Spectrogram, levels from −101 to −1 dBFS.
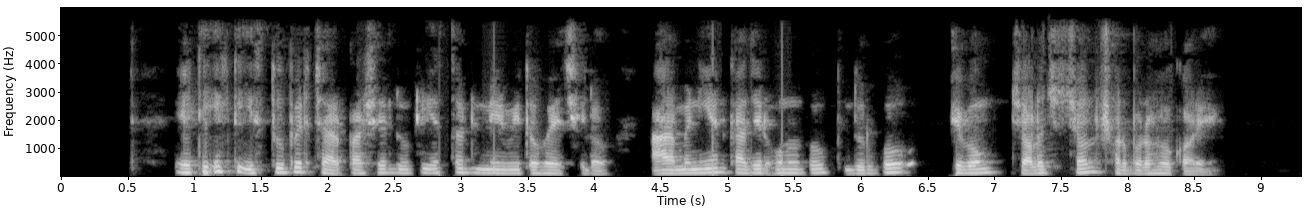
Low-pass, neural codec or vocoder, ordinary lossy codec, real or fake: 5.4 kHz; none; AAC, 48 kbps; real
